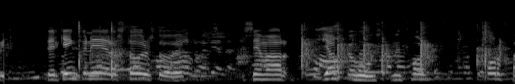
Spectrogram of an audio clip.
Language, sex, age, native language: Icelandic, male, 13, Icelandic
